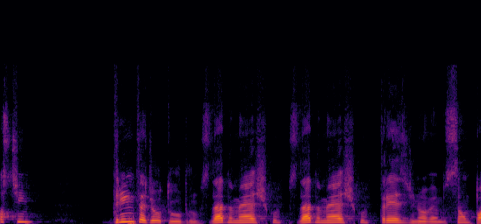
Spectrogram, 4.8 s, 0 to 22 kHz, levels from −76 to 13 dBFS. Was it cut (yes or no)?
yes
